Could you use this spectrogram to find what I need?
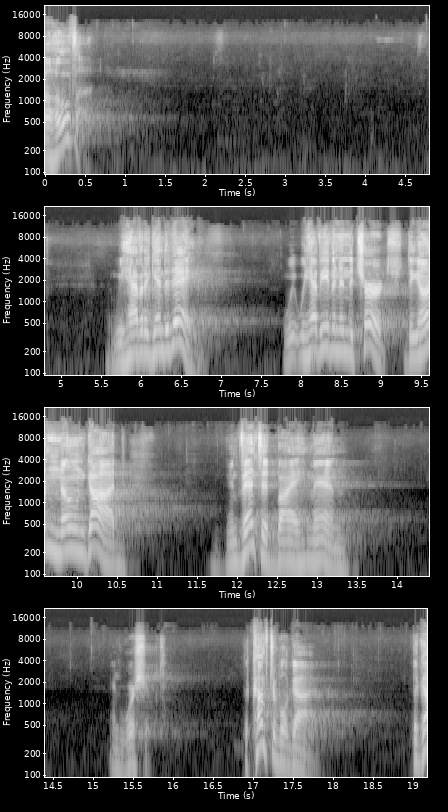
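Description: An older man preaches forcefully through a microphone in a large room, with long pauses between phrases.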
